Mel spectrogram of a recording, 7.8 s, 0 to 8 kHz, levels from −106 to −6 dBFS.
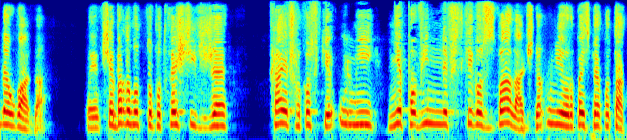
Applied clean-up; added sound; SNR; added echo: neural mask model Resemble Enhance denoiser.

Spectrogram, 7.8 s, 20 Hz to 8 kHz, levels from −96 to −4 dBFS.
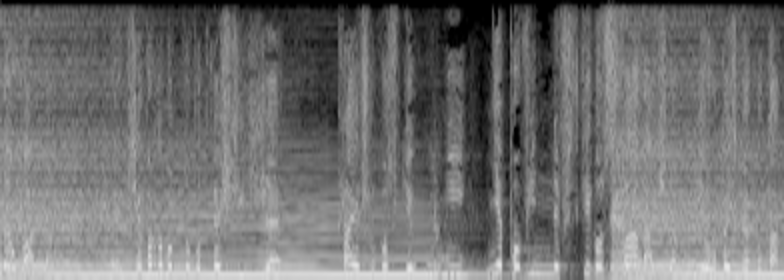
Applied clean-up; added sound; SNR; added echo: none; Electric guitar; -4 dB; none.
